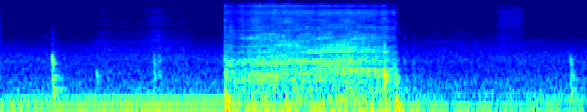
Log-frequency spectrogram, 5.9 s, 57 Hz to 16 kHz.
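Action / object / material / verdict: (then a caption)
scrape / pine wooden box edge scraped with a metal beading scraper / pine wood / none. A Stanley 66 metal beading scraper, gripped in both hands, is scraped back and forth along the top edge of a large hollow pine box, cutting a bead into the wood. Over a low steady hum and a few faint taps, a dense, bright rasping scrape runs for about two seconds before dropping back to quiet.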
